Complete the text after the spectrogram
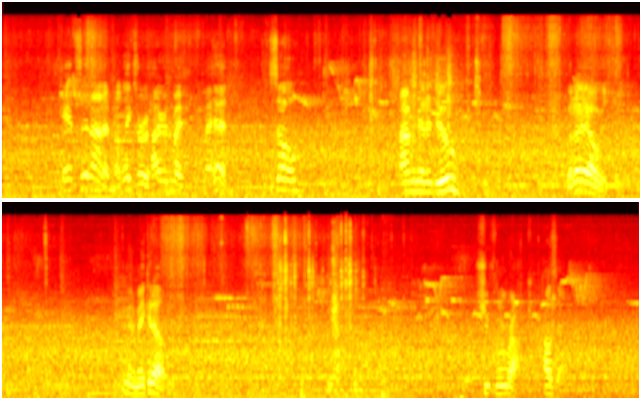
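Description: A man talks calmly and close by, outdoors.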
